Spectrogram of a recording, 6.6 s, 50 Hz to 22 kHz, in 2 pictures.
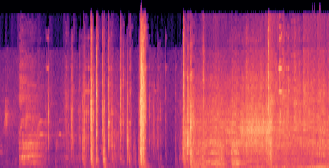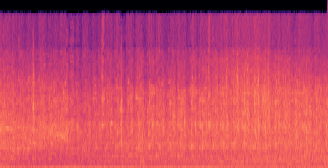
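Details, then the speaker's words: Ford Sierra Mk1 4x4 2.8i at about two degrees outside: uneven cranking bursts, then catches and settles to a low steady idle; hard cold start, owner suspects insufficient fuel or poor spray. "okay it's not giving enough fuel um it just needs more because i'm in what i don't know it's about two degrees out at the moment"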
